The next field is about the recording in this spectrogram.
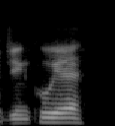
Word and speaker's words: Dziękuję: Dziękuję.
